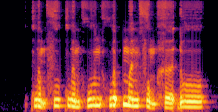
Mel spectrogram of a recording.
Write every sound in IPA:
k w ə̰˧˨ m f u˨˦ k w ə˧˩ m h w u˧ n h w ə˦˥ p̚ m ə˧ n f o̰˧˨ m h əː˧˩ ɗ o˧

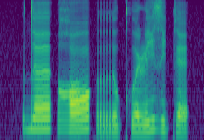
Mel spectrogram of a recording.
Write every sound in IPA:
d ɜ | ʁ ɔ | r ʊ kʷʰ ɜ ɭ i z i k ɛ

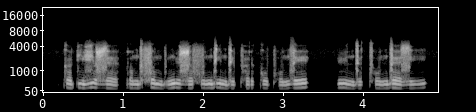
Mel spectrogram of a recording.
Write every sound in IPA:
k œ pʲ ø vʲ o ɮ ɛ | ɾ ɔ n d ə f ə m b ø ŋ y ɮ œ f u n d i n d e pʰ œ ɾ ø k o pʰ o n z e | y n d ø tʰ o n d ɛ ɮ i

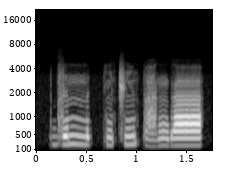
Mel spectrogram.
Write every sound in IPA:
d͡z ɘ nː ɘ kː ĩ t͡ʃ ĩ p a̤ ŋ ɡ a

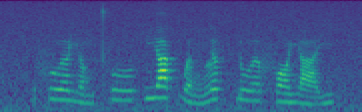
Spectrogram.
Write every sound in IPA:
f u˧ ə̯ j ə˨˩˨ m t̪ʰ u˧ | j a˦˥ k̚ w ə˨˩˨ ŋ l ə˦˥ k̚ ɗ u˧ ə̯ f ɔ˧ j a˨˩˦ j

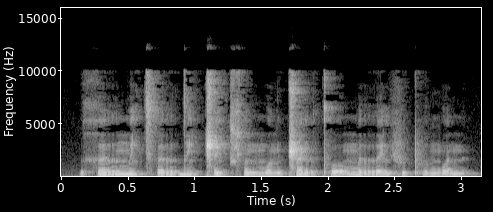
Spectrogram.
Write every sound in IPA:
x ə r m ɨ lʲ t͡sʼ ə r d ɨ lʲ ǁ ə lʲ t͡ɕʰ ʊ n m o n ǁ œ r kʼ o m ə r ə lʲ f ɪ pʼ ɨ ŋʷ œ n

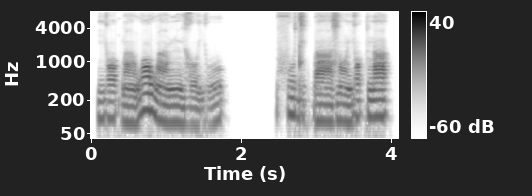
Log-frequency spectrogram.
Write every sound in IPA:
j ɔ˧ ɡ͡b ã˨ w ɔ˦ w ã˨ ŋ ĩ˨ ɣ o˨ j u˨˦ | f u˧ d i˨ ɡ͡b aː˨ z ɔ̃˨ j ɔ˧ k n a˦

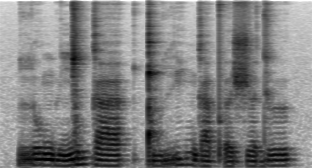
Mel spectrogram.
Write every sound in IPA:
r o˧ ŋ ʉ˨ ŋ͡ǀ u˦ ɡ a˧ | ǃ u˨ r i˦ ŋ ɡ a˨ pʼ ɐ˨ ʃ ɐ˨ d ɵ˧

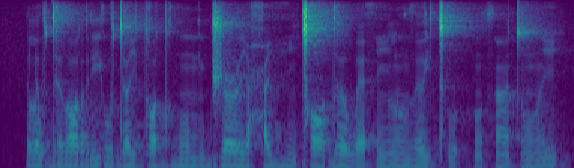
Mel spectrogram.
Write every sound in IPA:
l ə w d ɘ ð ɔ r j u d œ i̯ d ɔ dʱ ũ m d͡ʒ ə˞ i̯ ħ i ɦ ĩ ǀ ɔ d ə w ɛ θ ĩ l ũ ð ɘ j tʼ u h ũ θ œ̃ t ũ i̯

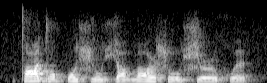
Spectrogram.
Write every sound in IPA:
tˤ ɛ d ɔ p ɔ ɕ o ç ə˞ ðˤ ə˞ ɬ o ɕ ə˞ χʷ ɛ

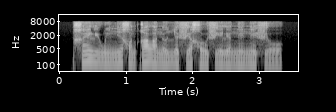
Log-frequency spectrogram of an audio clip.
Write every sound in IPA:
χ ẽ lʲ ʉ w ĩ n i χ o n q ɨ lˠ a n ɵ ʎ ɐ fʲ ɐ χ u fʲ e lʲ ɐ n ẽ n ẽ fʲ o

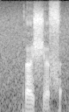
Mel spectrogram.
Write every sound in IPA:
ɾ ɐ ʃ ɐ s

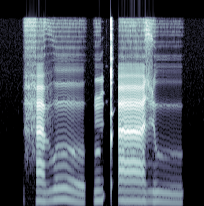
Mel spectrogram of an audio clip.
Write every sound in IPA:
h a˨ v oː˦˨ | ũ˨ kʼ aː˨ z uː˨

